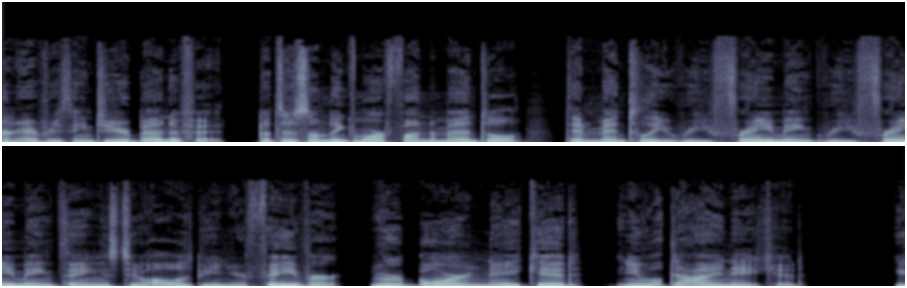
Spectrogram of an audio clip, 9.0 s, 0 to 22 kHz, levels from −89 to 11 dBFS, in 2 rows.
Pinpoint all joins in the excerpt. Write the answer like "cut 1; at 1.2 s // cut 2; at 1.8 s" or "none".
cut 1; at 1.2 s // cut 2; at 1.8 s // cut 3; at 4.1 s // cut 4; at 6.3 s // cut 5; at 7.5 s // cut 6; at 7.8 s

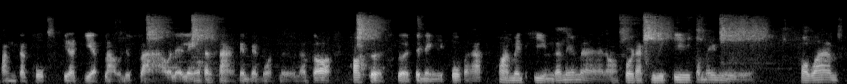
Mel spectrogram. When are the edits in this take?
cut 1; at 3.4 s // cut 2; at 3.9 s // cut 3; at 4.9 s

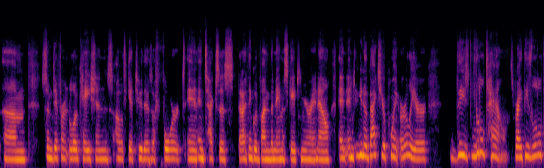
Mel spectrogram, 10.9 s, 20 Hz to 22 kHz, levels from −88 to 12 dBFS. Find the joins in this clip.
cut 1; at 1.4 s // cut 2; at 2.5 s // cut 3; at 3.9 s // cut 4; at 4.7 s // cut 5; at 5.2 s // cut 6; at 7.1 s // cut 7; at 9.4 s

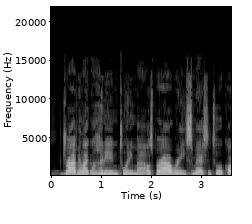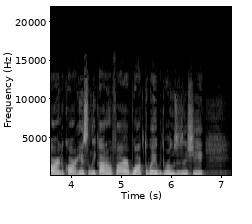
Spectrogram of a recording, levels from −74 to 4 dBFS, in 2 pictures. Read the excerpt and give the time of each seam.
cut 1; at 5.2 s // cut 2; at 5.8 s

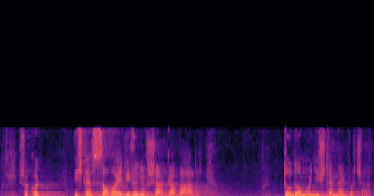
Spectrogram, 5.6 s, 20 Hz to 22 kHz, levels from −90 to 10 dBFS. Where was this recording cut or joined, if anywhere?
cut 1; at 1.0 s // cut 2; at 1.9 s

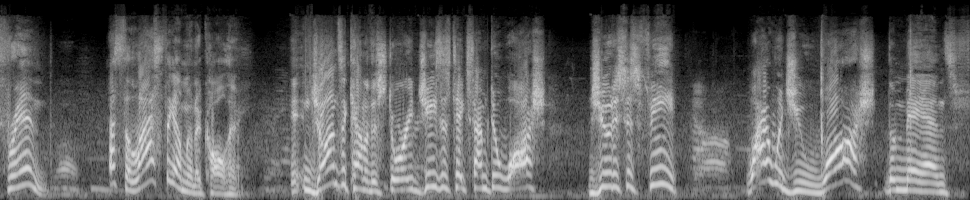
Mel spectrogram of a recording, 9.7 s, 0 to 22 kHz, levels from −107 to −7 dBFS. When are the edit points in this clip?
none

